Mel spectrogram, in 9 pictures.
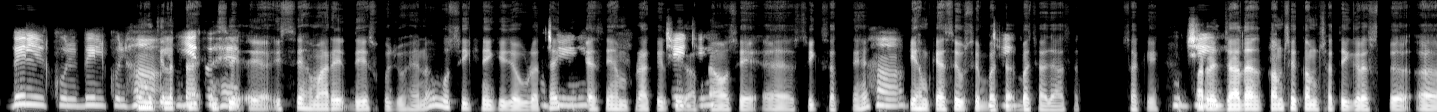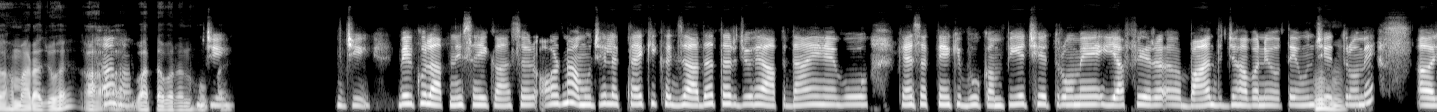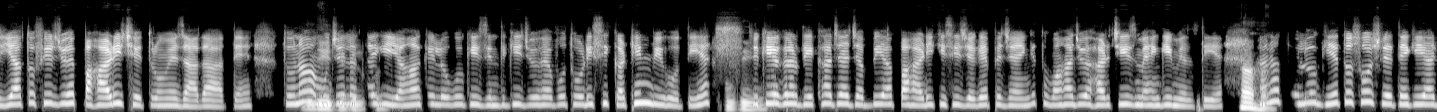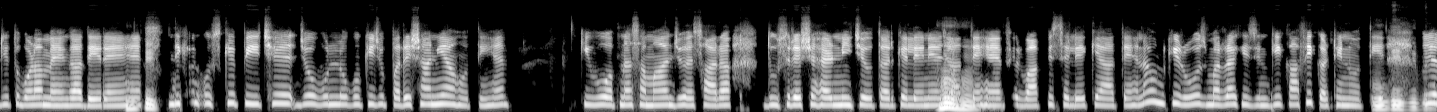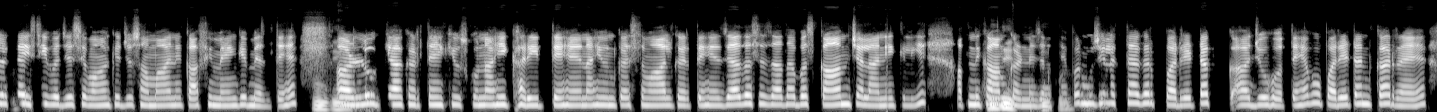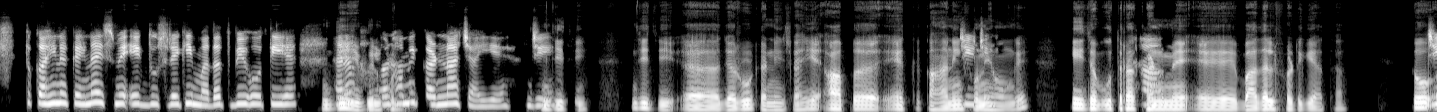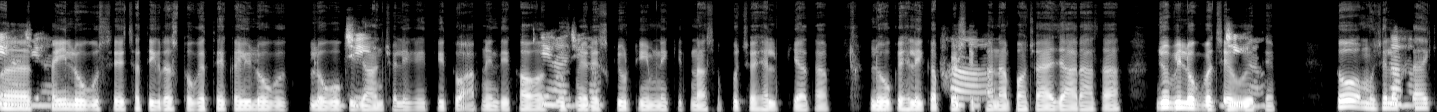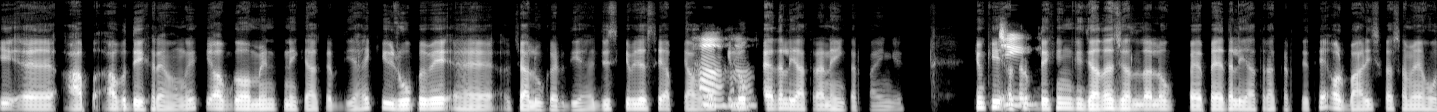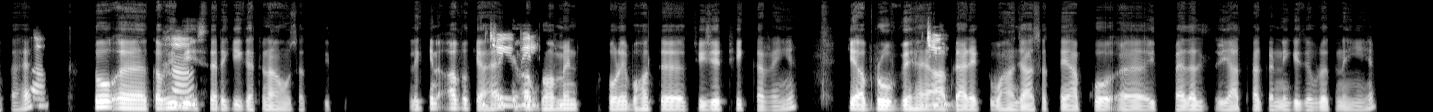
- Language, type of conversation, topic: Hindi, unstructured, प्राकृतिक आपदाओं में फंसे लोगों की कहानियाँ आपको कैसे प्रभावित करती हैं?
- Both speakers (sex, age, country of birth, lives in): female, 40-44, India, India; male, 25-29, India, India
- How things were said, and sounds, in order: other background noise; in English: "सर"; in English: "रेस्क्यू टीम"; in English: "हेल्प"; in English: "गवर्नमेंट"; in English: "रोपवे"; "ज़्यादा" said as "जलदा"; in English: "गवर्नमेंट"; in English: "रोपवे"; in English: "डायरेक्ट"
